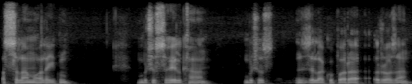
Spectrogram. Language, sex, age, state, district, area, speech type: Kashmiri, male, 30-45, Jammu and Kashmir, Kupwara, urban, spontaneous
